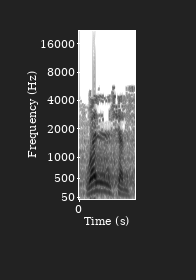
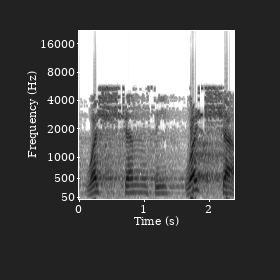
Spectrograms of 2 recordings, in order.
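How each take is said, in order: First: والشمس with the L pronounced, "wal-shamsi"; wrong sounded lam. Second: Slow والشمس with no L, doubled "wash-shamsi"; merged sun lam. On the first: Teacher shows what not to say, lam wrongly sounded. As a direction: sound a separate L before SH in والشمس. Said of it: "ولا نقول". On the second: Teacher models assimilation for students, lam merged into a doubled sheen. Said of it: "فهي من قبيل المتماثلين". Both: Shown as a demonstration.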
